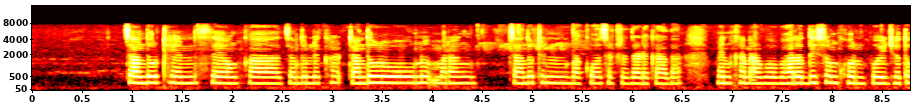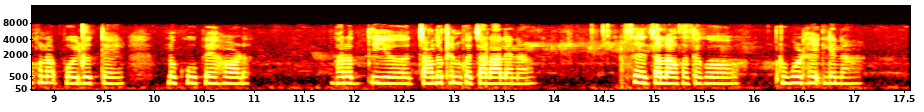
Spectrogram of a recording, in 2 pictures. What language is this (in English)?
Santali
